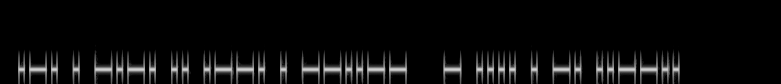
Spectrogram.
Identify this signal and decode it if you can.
Morse code, heard as a keyed tone, about 22 wpm, 700 Hz. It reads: RECIPE, THEN?
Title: Sentences from Top 1200 Words 22wpm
